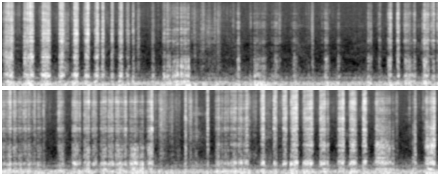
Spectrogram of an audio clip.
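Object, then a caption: Felt-tip marker on a paper page. A red Sharpie felt-tip marker colors a sheet of paper in a coloring book held flat on a table. Its tip scratches and rubs across the page in quick, repeated short strokes, with bright scratchy bursts over a steady low hum.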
